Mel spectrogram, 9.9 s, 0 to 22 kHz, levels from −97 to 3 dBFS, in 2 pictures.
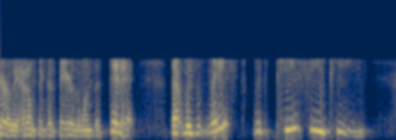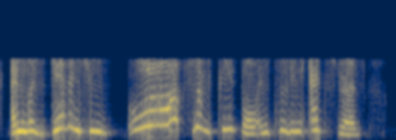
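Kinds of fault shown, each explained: Speex codec: The speech sounds hoarse, grainy and buzzy throughout, with a robotic edge. Nothing is present above about 3.8 kHz, so it is also dull and boxed-in. Speex is a CELP speech codec that models the voice from a small set of parameters. At its lowest quality settings it has too few bits to shape the excitation, and it behaves almost like a vocoder. The heavy damage here fits a bitrate of around 4 kbps.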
